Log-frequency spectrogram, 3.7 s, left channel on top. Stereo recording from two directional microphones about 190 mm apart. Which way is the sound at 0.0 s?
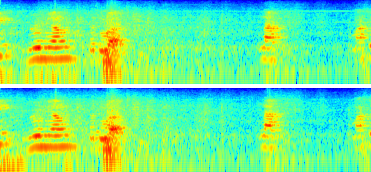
15° right (ahead or behind).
